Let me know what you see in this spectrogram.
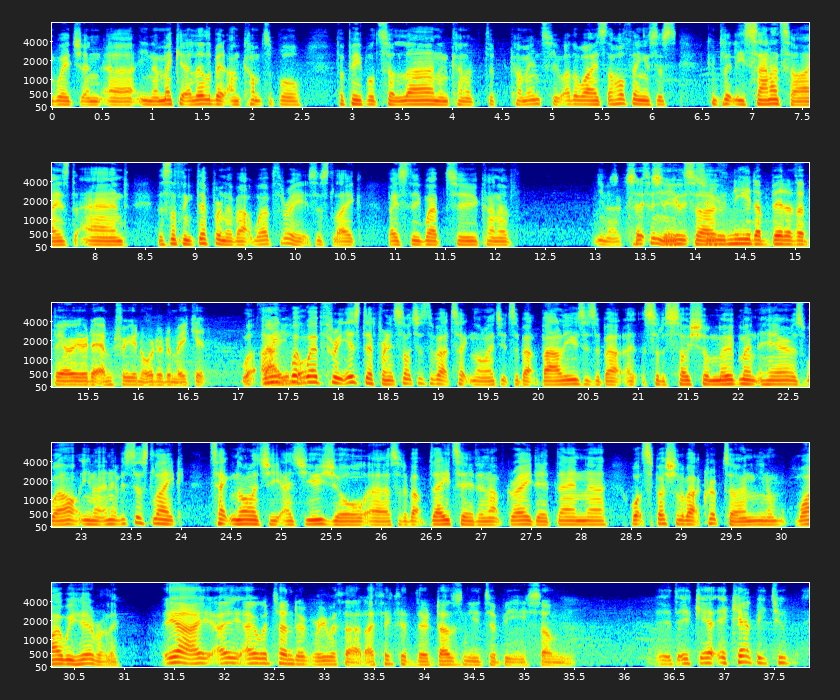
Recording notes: Live from Consensus 2023. Sit down for a live, in-person conversation on all things Consensus 2023.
